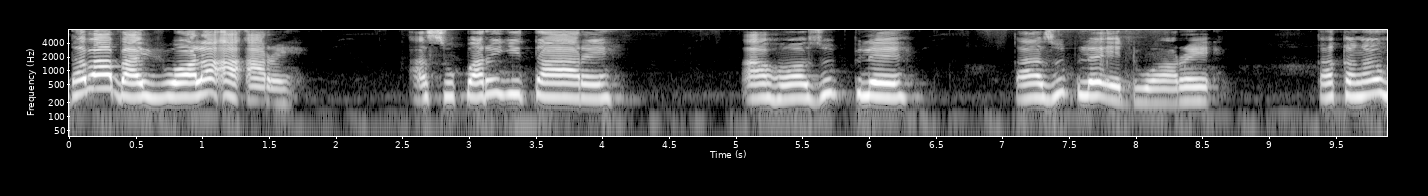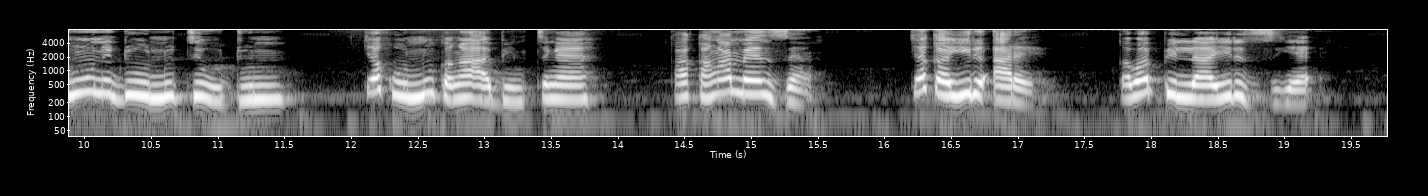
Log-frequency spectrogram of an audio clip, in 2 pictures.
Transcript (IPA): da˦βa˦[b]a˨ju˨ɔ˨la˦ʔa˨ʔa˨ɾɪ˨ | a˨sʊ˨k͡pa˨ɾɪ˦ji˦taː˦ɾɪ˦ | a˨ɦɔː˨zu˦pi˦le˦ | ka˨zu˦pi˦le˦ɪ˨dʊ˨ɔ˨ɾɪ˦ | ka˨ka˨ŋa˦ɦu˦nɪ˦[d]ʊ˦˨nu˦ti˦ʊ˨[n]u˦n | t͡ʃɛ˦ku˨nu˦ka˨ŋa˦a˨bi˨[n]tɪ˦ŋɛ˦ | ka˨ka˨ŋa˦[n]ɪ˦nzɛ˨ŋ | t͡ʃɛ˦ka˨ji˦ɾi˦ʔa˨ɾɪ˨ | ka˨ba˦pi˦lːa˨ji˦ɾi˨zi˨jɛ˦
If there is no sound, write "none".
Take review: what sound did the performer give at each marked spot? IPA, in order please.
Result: b, d, d, n, m

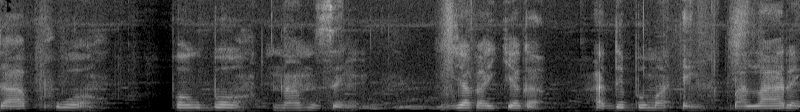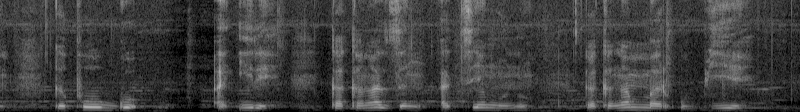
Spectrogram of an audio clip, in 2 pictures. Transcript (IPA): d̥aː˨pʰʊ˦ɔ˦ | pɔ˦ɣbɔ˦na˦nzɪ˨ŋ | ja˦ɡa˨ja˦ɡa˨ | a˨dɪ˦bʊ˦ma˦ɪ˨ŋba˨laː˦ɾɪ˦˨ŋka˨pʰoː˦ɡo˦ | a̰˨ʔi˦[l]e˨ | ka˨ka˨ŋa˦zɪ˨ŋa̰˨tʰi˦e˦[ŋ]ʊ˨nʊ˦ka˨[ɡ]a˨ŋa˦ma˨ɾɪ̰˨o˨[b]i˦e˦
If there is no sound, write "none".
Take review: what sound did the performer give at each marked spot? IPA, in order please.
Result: ɾ, ŋ, k, b

